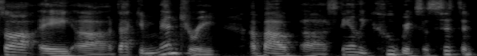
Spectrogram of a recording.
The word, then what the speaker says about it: Kubrick: standing family Kubrick yes that's how you say his name to Kubrick Kubrick Rubik's Cube Rick anyway too shiny so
